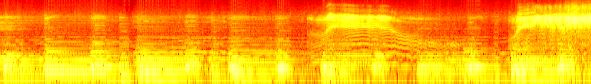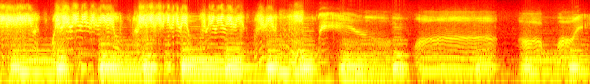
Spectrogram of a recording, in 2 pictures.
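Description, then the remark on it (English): A voice imitates a cat fight started by an old tomcat, with drawn-out wavering yowls and harsh, strained cries rising and falling for about fifteen seconds, with only brief pauses. “That old tomcat started a fight, and this is the way it all did sound to me.”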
